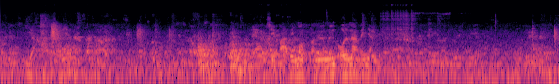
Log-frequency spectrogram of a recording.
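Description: A crowd of young men chatters and talks nearby.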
